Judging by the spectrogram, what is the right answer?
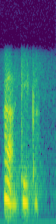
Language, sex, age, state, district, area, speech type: Sindhi, female, 18-30, Rajasthan, Ajmer, urban, conversation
